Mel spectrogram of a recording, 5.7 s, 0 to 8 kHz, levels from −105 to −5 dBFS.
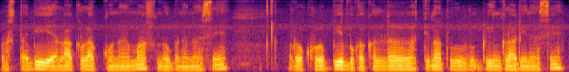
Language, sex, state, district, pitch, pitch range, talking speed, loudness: Nagamese, male, Nagaland, Kohima, 90 Hz, 85-95 Hz, 190 wpm, -18 LUFS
